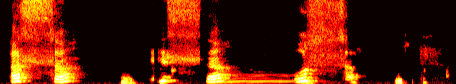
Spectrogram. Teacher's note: سین میں آواز سیٹی کی طرح نکلتی ہے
